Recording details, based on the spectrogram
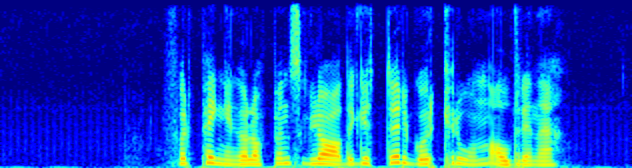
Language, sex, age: Norwegian, female, 23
